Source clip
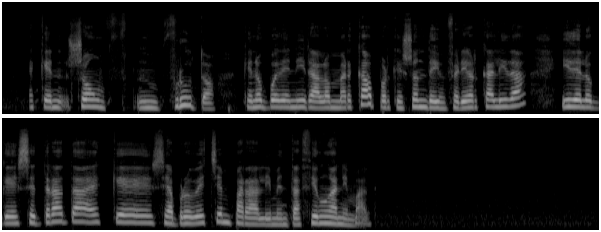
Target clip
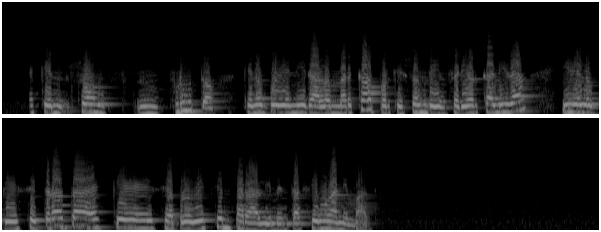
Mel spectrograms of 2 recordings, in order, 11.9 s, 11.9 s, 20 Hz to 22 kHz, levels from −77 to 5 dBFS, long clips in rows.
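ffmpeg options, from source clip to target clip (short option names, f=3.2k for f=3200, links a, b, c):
-filter_complex "[0:a]acrossover=split=140[a][b];[a]acrusher=samples=42:mix=1:aa=0.000001:lfo=1:lforange=42:lforate=0.27[c];[c][b]amix=inputs=2:normalize=0,highpass=f=210:t=q:w=0.5412,highpass=f=210:t=q:w=1.307,lowpass=f=2.1k:t=q:w=0.5176,lowpass=f=2.1k:t=q:w=0.7071,lowpass=f=2.1k:t=q:w=1.932,afreqshift=-150,bandreject=f=95.8:t=h:w=4,bandreject=f=191.6:t=h:w=4,bandreject=f=287.4:t=h:w=4,bandreject=f=383.2:t=h:w=4,bandreject=f=479:t=h:w=4,bandreject=f=574.8:t=h:w=4,bandreject=f=670.6:t=h:w=4,bandreject=f=766.4:t=h:w=4,bandreject=f=862.2:t=h:w=4,bandreject=f=958:t=h:w=4,bandreject=f=1.0538k:t=h:w=4,bandreject=f=1.1496k:t=h:w=4,bandreject=f=1.2454k:t=h:w=4,bandreject=f=1.3412k:t=h:w=4,bandreject=f=1.437k:t=h:w=4,volume=34.5dB,asoftclip=hard,volume=-34.5dB,asettb=1/sr,asplit=3[d][e][f];[d]atrim=end=7.214[g];[e]atrim=start=7.21:end=9.2,asetpts=PTS-STARTPTS,afade=t=in:d=0.004:c=qsin,afade=t=out:st=1.986:d=0.004:c=qsin,equalizer=f=1k:t=o:w=0.3:g=-9.5[h];[f]atrim=start=9.196[i];[g][h]acrossfade=d=0.004:c1=hsin:c2=qsin[j];[j][i]acrossfade=d=0.004:c1=qsin:c2=hsin,volume=1dB"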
